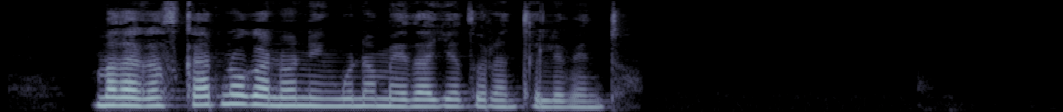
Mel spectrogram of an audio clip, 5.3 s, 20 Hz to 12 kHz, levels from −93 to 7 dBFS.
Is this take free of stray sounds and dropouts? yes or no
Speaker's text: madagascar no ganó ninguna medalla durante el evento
yes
